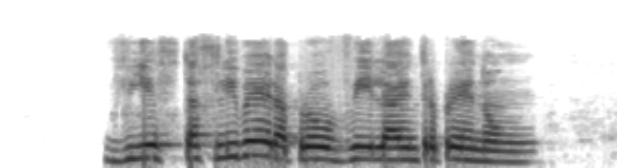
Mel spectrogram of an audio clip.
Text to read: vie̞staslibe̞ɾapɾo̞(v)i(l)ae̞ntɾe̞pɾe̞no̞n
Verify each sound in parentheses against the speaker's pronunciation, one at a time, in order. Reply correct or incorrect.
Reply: correct, correct

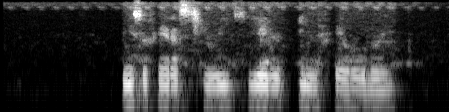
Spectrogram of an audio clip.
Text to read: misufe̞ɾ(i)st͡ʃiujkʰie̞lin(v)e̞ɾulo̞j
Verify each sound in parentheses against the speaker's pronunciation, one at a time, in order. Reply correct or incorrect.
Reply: incorrect: a, incorrect: f

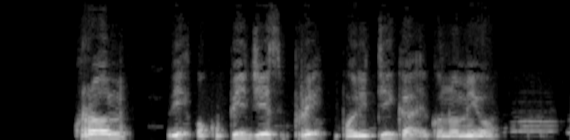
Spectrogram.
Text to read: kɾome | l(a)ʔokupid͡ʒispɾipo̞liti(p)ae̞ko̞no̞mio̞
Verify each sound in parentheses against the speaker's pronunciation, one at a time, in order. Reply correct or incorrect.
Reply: incorrect: i, incorrect: k

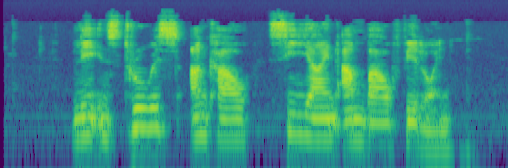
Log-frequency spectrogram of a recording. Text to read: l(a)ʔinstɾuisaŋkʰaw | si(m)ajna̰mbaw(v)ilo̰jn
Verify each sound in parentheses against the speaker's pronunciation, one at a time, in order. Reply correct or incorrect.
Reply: incorrect: i, incorrect: none, incorrect: f

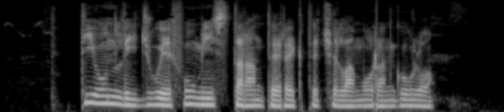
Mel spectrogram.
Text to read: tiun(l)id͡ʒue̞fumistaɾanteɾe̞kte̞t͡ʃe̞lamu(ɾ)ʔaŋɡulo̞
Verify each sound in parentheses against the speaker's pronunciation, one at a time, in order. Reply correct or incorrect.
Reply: correct, correct

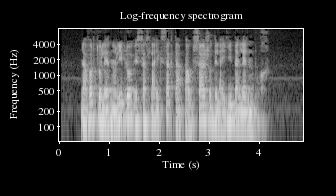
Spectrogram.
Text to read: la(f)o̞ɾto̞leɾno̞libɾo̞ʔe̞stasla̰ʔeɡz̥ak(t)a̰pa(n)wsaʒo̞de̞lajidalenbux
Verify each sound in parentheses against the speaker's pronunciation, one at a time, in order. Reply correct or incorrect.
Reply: incorrect: v, correct, incorrect: none

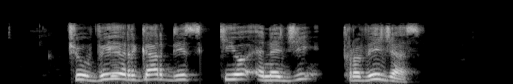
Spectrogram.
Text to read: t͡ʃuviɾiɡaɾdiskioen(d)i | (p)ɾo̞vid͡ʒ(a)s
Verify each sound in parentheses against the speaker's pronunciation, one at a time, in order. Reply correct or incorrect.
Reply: incorrect: d͡ʒ, incorrect: t, correct

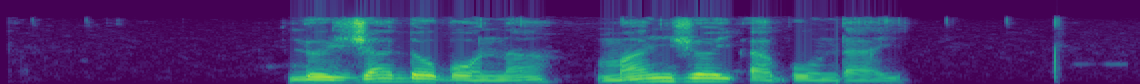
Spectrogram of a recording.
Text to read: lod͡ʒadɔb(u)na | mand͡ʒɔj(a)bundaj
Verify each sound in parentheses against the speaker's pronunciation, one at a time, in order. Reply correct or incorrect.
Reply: incorrect: ɔ, correct

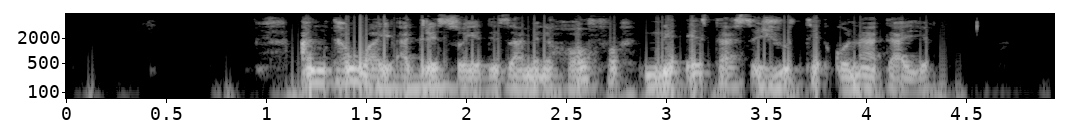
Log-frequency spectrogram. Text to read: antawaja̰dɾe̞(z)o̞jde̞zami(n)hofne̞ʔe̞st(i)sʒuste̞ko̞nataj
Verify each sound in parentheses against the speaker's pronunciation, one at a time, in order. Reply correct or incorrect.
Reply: incorrect: s, correct, incorrect: a

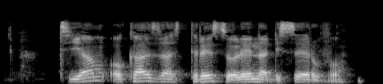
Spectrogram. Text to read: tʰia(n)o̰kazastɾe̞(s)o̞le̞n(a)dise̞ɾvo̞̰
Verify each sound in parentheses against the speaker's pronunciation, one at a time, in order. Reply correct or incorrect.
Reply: incorrect: m, correct, correct

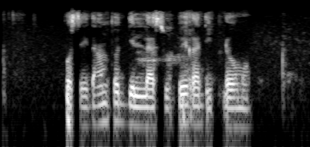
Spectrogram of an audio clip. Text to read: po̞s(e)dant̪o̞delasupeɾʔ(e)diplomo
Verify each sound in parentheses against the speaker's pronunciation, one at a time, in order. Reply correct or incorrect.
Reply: correct, incorrect: a

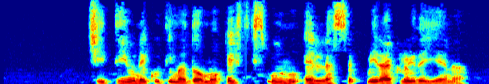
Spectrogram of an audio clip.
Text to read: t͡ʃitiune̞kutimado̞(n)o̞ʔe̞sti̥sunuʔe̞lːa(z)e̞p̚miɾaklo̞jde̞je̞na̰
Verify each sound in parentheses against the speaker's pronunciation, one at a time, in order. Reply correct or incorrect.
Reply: incorrect: m, incorrect: s

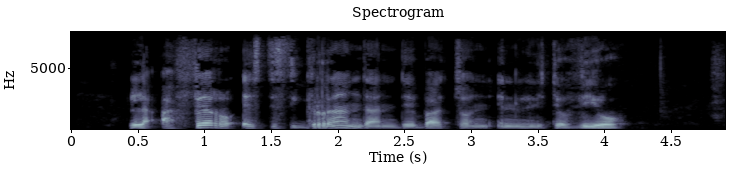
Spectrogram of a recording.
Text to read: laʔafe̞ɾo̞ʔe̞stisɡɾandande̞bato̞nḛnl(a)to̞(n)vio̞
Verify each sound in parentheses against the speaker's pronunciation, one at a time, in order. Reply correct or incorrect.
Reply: incorrect: i, incorrect: none

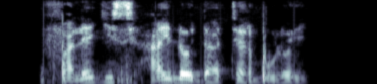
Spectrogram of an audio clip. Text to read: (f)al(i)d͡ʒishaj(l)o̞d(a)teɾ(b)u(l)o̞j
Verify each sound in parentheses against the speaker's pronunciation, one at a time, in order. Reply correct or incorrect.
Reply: correct, incorrect: e, correct, correct, correct, correct

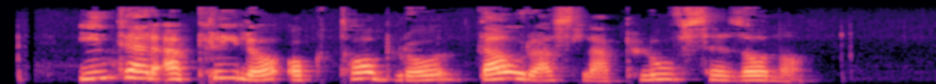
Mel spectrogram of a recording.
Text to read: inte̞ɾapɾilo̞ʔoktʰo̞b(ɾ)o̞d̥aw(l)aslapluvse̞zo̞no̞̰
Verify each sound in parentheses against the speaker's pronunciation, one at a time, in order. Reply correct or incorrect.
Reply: correct, incorrect: ɾ

